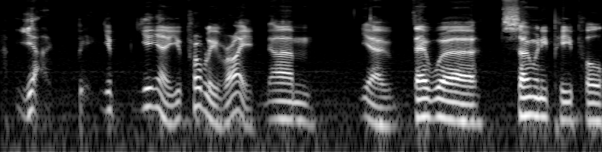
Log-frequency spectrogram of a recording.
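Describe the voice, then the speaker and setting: A man with a British accent and a bright, sharp tone, at a moderate pace, with lively intonation and long, frequent pauses. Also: medium pitch for a man. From UK. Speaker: video game director. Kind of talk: interview.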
